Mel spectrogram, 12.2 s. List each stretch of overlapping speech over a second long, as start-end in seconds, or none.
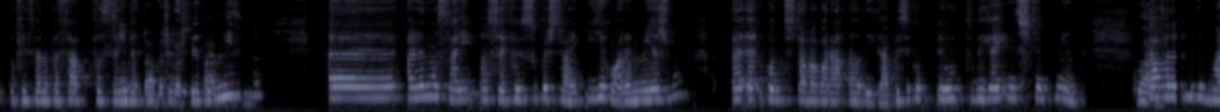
1.0-2.5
